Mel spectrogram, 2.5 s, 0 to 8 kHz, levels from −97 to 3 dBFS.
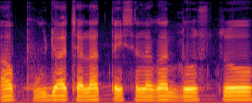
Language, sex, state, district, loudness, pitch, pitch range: Chhattisgarhi, male, Chhattisgarh, Sukma, -14 LUFS, 110 Hz, 105-110 Hz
